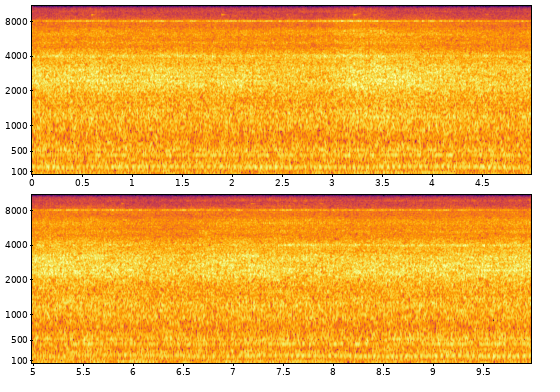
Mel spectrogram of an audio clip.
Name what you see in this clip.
small-sounding engine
